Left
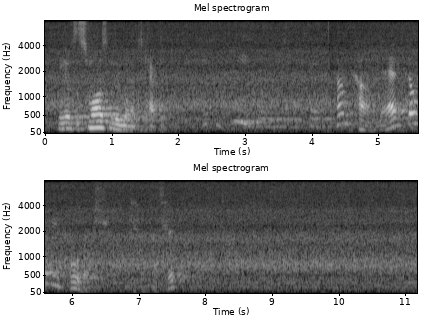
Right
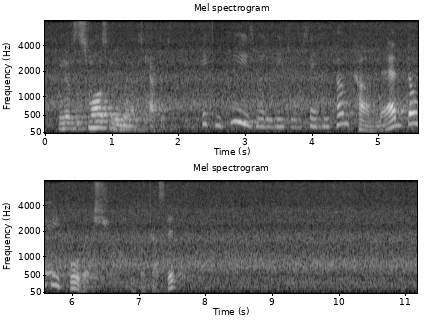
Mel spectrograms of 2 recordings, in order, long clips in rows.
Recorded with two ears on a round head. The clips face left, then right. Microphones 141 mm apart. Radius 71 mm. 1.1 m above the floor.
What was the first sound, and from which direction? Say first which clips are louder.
A man speaking: left 1 dB; 5° left (ahead or behind).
